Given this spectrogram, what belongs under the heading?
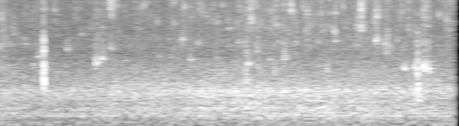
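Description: Water pours into the sump tank of an aquaponic greenhouse, a steady close trickle and splash with scattered drips for about three seconds and no voices.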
